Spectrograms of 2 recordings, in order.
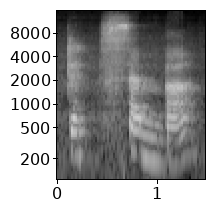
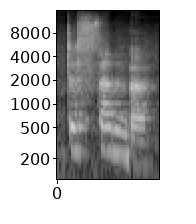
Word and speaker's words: December: There's a schwa at the beginning of the word again, like November. So it's December, December, December.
